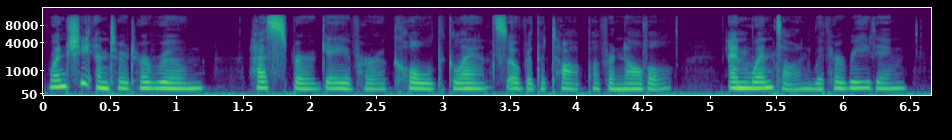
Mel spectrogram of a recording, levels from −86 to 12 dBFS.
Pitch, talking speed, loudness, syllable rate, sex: 205 Hz, 205 wpm, -18 LUFS, 5.3 syllables/s, female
